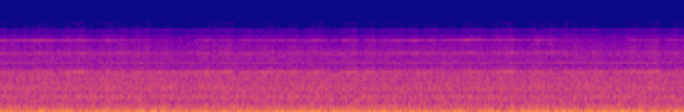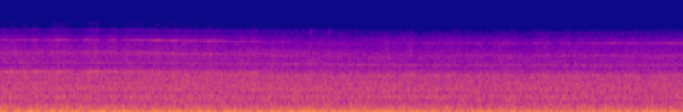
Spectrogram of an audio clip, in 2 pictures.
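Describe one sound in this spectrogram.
A jet engine roars steadily, with a high whine.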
